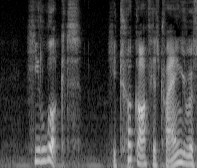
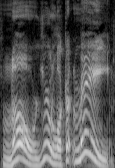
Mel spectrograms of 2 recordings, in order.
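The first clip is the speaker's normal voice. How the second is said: loud, high, drawn-out royal boast; king answering; 6 semitones higher, 6 dB louder, slower than usual. A narrator's reading. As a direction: show off grandly, stretching the words. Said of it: "answered the king".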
